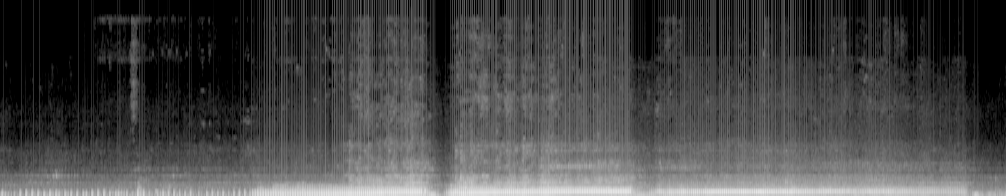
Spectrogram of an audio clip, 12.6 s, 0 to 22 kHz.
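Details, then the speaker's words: 2007 Suzuki LTR450 quad after fuel filter removed, test ride down the road: single-cylinder thump picks up cleanly from idle and holds a steady rising note, taking throttle without stumble; normal running. "We did get our goal accomplished. I did want to be able to just get this thing moving, taking throttle as it should."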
